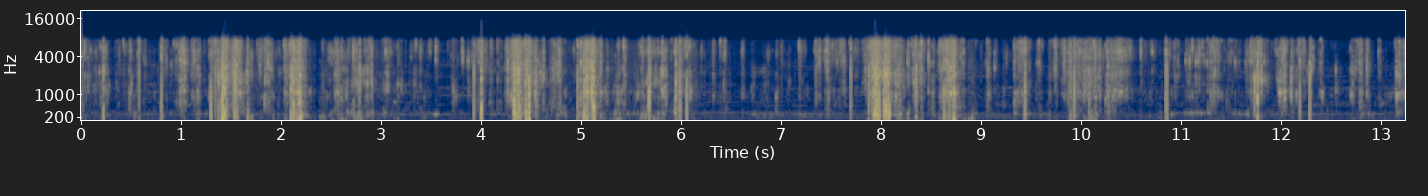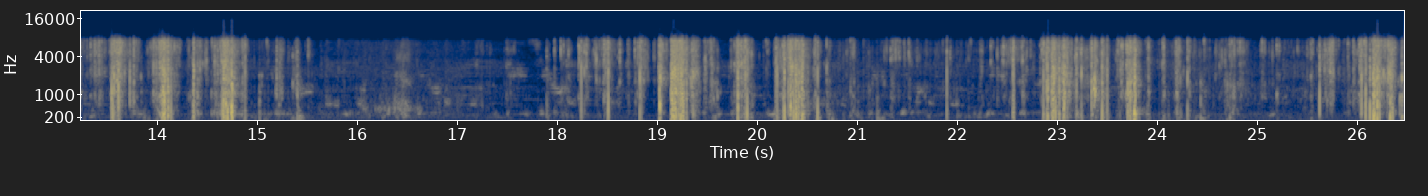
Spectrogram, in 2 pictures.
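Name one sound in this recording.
Foil wrappers crinkle and rustle close by.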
